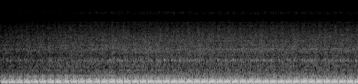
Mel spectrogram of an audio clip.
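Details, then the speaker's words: Honda motorcycle from storage (V65 Magna, VT500C or CM250T) on full choke, with float bowls drained and refilled with fresher fuel: fires first turn and settles into an even, steady low burble of about two beats a second; normal start and idle. "Beautiful. I have got full choke on, but other than that, all I did was drain the float bowls, let them fill back up with some fresher fuel."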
